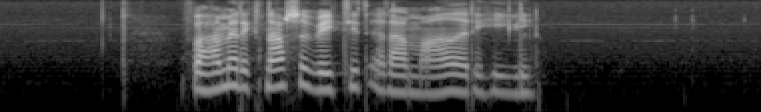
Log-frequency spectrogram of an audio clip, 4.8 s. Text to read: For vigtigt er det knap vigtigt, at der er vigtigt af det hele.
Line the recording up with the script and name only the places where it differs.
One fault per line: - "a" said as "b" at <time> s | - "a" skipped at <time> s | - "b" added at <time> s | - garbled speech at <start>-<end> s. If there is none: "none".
- "vigtigt" said as "ham" at 1.3 s
- "så" added at 1.8 s
- "vigtigt" said as "meget" at 2.5 s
